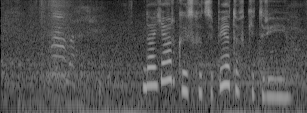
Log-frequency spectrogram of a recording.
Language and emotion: Russian, sad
